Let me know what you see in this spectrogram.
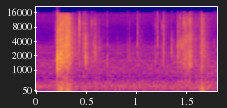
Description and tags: Sword stab 2
blade, cut, flesh, katana, knife, stab, sword, weapon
